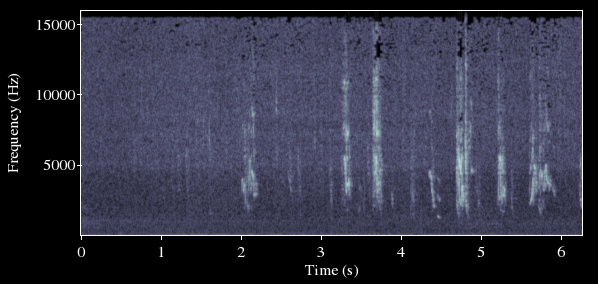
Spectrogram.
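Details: Canary singing in scattered bursts: short high chirps and brief trilled phrases separated by pauses, with a steady low background hum.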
